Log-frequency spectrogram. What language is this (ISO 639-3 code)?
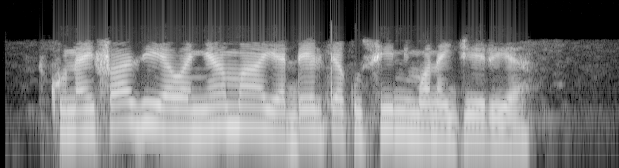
swa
